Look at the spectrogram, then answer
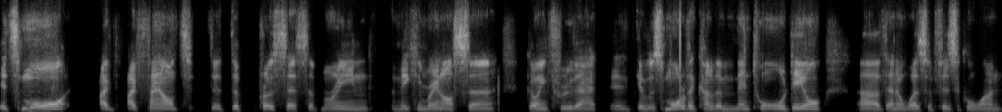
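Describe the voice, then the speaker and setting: In a British accent, the speech runs at a moderate pace with a dry, close sound, no echo, and a quiet background. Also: man, fairly low pitch for a man, ordinary pitch variation. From England. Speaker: retired military officer. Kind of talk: interview. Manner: halting.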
